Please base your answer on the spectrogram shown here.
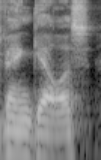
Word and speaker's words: Vangelis: to say his name right because it is vangelis you look at the amount of compilation albums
